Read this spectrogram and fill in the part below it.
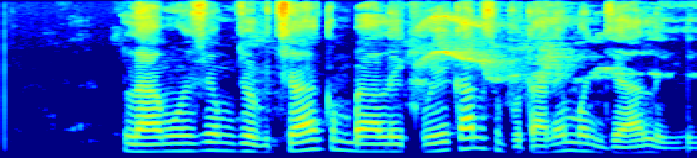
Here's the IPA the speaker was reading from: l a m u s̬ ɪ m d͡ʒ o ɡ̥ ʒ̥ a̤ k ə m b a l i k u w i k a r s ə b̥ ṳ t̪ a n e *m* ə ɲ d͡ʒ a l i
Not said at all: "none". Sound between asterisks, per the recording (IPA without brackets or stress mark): m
